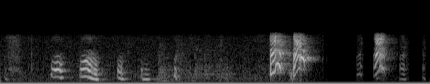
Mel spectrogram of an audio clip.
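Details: Bernese Mountain Dog puppy yelping: a run of short, wavering, high whines in the first two seconds, then two loud, sharp yelps and one more brief yelp near the end, with quiet gaps between.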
